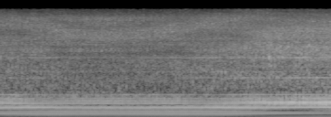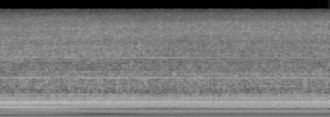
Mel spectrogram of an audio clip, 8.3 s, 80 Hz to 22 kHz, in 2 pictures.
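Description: Ryobi RYI2322E inverter generator's engine running steadily under its full rated load of 1,800 running watts.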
